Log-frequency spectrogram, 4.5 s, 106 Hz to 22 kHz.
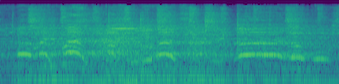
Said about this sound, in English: Okay, so we're now at the ground and it's pre-match. We are about 10 minutes from kick-off. As you can hear, the crowd are pretty vocal.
